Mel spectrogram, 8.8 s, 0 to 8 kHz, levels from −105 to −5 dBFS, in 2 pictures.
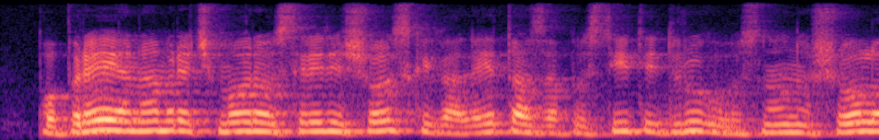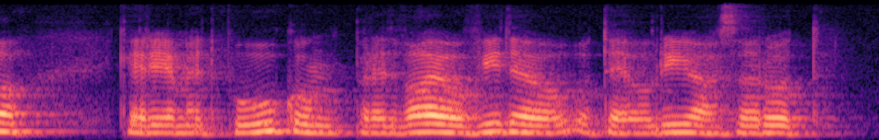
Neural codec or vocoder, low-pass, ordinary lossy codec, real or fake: none; 7.2 kHz; none; real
